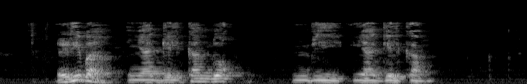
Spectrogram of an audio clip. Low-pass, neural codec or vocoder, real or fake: 7.2 kHz; none; real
